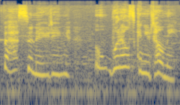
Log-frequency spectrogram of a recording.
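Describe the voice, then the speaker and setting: An upbeat young female reporter, full of questions and enthusiasm. Her voice is very high and lively in its swings. Game music sits behind her. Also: normal speed. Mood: eager. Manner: enthusiastic, inquisitive.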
